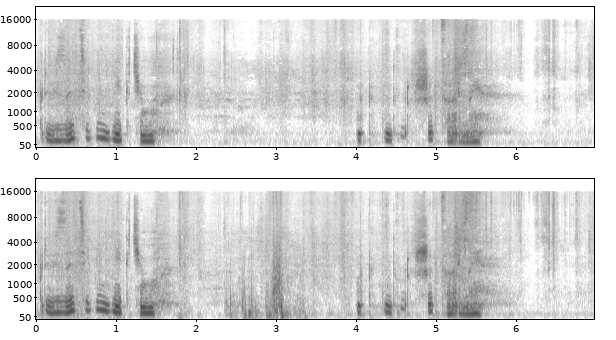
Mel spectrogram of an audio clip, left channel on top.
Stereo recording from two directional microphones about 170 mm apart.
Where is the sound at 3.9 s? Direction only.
15° right (ahead or behind).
